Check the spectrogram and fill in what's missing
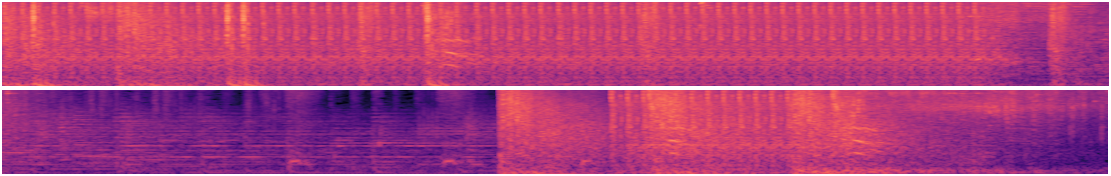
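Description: A machine gun in the video game UnMetal fires long rapid bursts, loud and close. The fire breaks off for a few seconds of quieter ringing, then resumes in a final volley.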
